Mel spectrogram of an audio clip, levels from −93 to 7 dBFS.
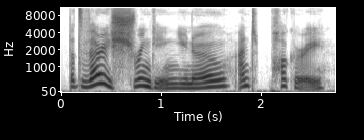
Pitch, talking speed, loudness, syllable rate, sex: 230 Hz, 155 wpm, -16 LUFS, 4.7 syllables/s, female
